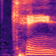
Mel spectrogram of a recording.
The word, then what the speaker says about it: Kean: thing I know about Kane University not Kean dude just getting the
